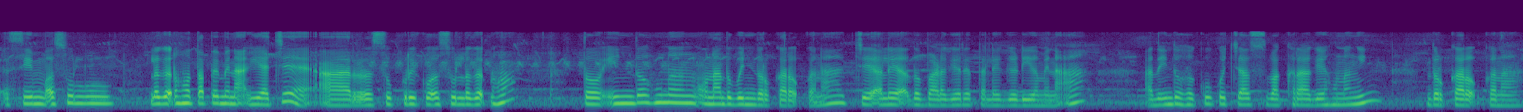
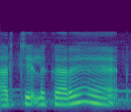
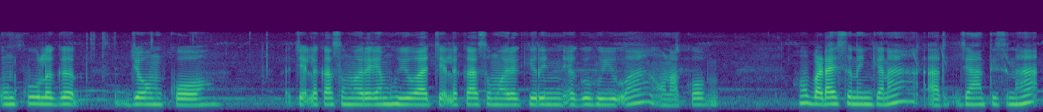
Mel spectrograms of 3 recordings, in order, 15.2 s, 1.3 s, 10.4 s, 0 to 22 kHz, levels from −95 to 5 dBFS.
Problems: constant background noise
